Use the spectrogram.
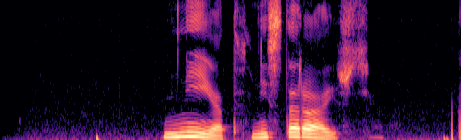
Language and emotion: Russian, neutral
